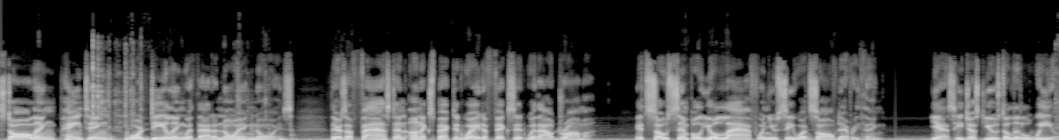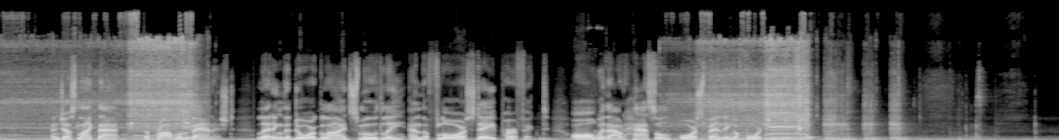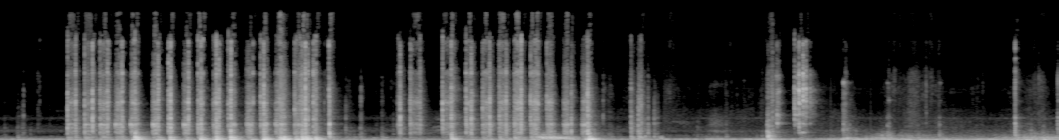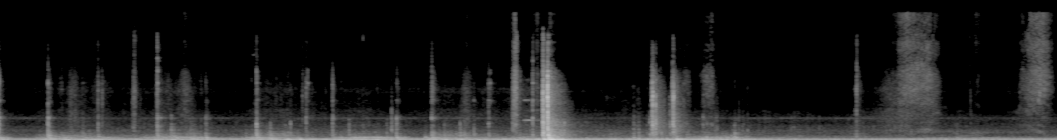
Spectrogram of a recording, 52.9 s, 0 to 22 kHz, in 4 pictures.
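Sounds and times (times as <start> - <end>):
door shutting thunk: 46.4 - 47.0.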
